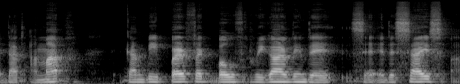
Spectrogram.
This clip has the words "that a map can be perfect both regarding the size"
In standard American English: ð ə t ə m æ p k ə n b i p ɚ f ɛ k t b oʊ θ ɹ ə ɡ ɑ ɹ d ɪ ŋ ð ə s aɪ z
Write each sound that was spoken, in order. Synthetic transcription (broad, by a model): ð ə t ə m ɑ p k ə n b i p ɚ f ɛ k t b oʊ θ ɹ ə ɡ ɑ ɹ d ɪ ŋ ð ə s aɪ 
